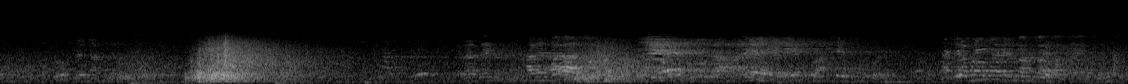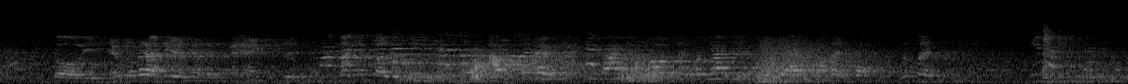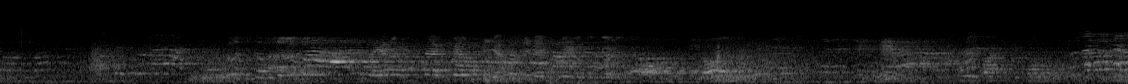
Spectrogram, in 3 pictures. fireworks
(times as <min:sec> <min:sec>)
0:01.2 0:03.2, 0:05.7 0:06.5, 0:17.5 0:18.0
